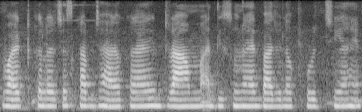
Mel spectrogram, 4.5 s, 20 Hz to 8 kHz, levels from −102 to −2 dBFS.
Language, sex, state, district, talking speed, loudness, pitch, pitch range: Marathi, female, Maharashtra, Gondia, 145 wpm, -19 LUFS, 190 Hz, 185-195 Hz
